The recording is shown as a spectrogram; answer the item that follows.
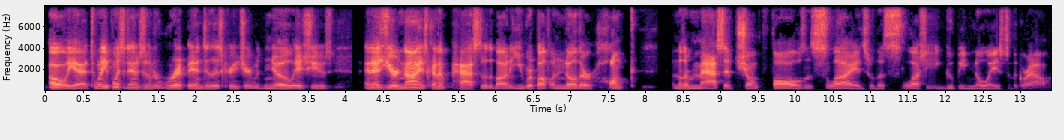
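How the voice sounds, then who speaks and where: A man's voice: lowish voice, fairly even intonation, moderate pace, fairly bright tone. Playful male game master with theatrical phrasing. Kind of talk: narrating a tabletop role-playing game.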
